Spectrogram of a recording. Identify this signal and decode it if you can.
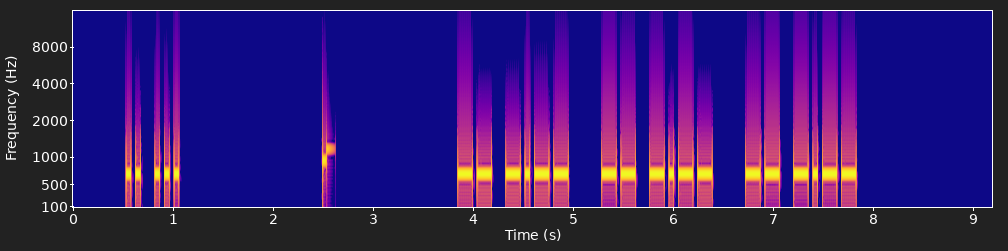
Morse code, heard as a keyed tone, about 25 wpm, 700 Hz. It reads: IS MY MY MY
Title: Top 500 Words Repeated 25wpm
